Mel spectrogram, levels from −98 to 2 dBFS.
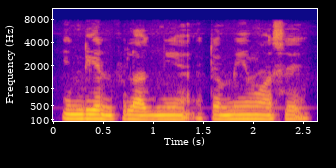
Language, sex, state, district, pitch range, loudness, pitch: Bengali, male, West Bengal, Cooch Behar, 115-130 Hz, -14 LUFS, 120 Hz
